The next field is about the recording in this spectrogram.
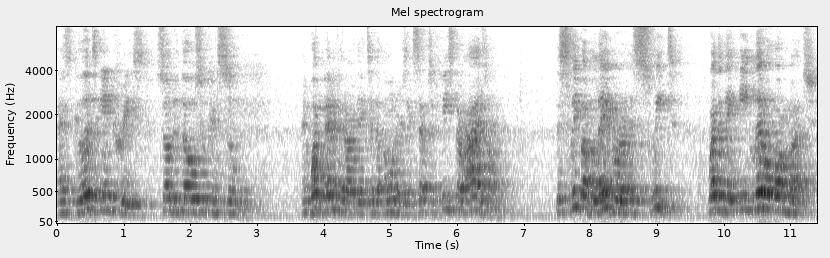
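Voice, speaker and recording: A man's voice: sits high, moderate pace, a little mellow, close to an everyday voice. A man with an American accent playing a proud, principled, struggling idealist in staged theatrical dialogue. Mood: solemn. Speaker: actor in a staged reading. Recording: very echoey hall, distant microphone.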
